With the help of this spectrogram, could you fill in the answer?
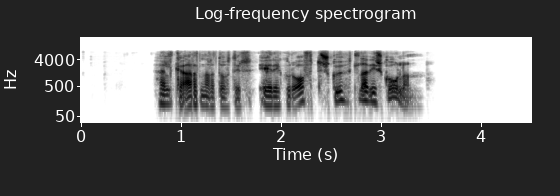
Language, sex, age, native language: Icelandic, male, 40-49, Icelandic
